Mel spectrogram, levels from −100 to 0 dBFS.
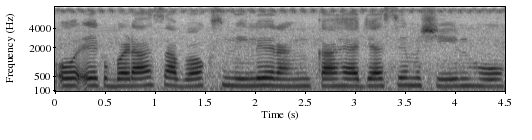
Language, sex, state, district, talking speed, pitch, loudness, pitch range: Hindi, male, Punjab, Fazilka, 160 wpm, 210 Hz, -15 LUFS, 205-215 Hz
